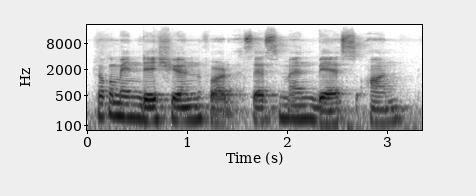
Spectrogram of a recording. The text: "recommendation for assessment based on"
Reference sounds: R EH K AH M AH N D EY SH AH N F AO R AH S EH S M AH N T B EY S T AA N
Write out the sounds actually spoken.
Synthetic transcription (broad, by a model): R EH K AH M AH N D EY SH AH N F AO R AH S EH S M AH N T B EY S AA N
